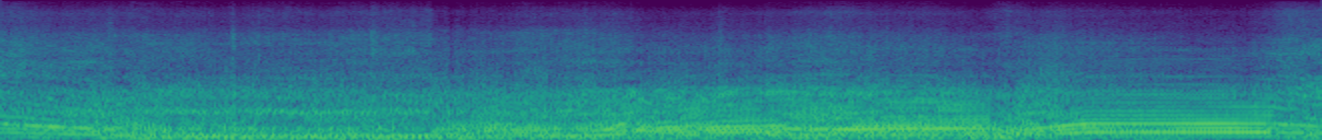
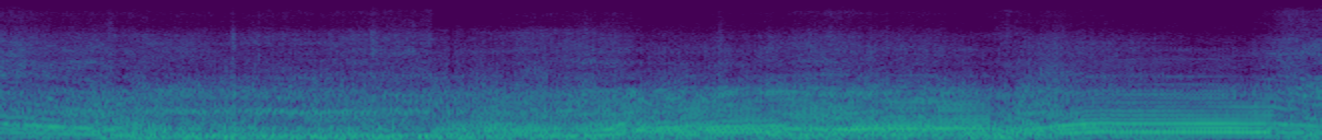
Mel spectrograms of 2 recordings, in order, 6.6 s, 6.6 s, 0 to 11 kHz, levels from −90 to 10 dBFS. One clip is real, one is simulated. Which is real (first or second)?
first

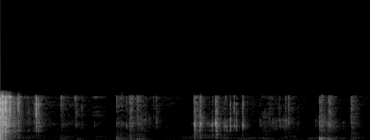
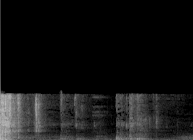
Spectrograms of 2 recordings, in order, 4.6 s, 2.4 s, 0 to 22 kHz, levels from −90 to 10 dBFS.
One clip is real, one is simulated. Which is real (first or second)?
second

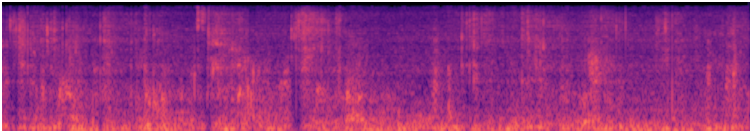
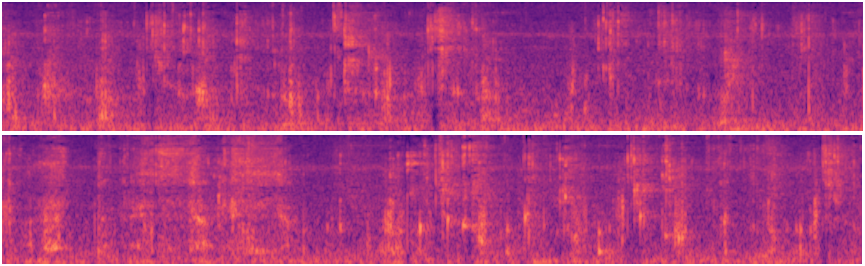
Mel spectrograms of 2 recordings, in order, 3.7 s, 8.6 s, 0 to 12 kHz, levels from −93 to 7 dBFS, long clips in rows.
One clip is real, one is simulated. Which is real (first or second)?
second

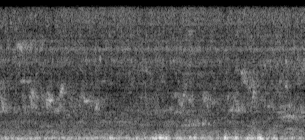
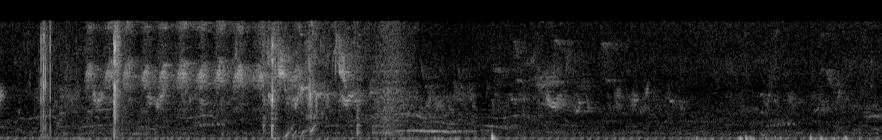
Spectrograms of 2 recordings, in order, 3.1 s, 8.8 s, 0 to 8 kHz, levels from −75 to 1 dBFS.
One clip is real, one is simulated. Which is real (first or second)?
second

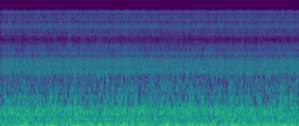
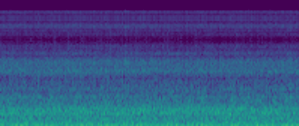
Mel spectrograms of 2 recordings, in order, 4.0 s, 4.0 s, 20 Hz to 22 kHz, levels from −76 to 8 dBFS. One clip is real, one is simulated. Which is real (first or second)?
second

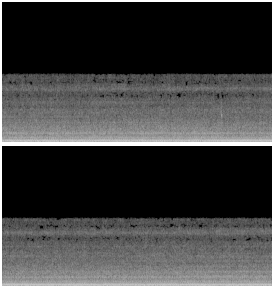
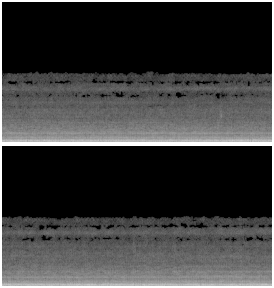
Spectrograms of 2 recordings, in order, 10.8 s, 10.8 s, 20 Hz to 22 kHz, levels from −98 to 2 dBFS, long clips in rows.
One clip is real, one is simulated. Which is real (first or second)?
first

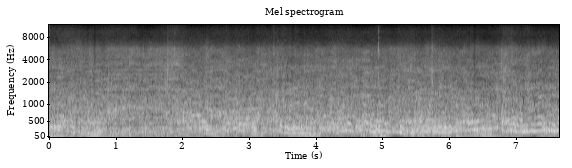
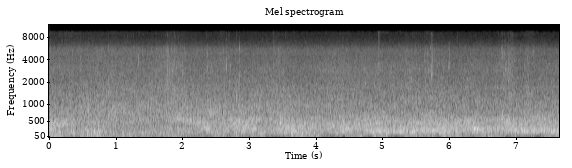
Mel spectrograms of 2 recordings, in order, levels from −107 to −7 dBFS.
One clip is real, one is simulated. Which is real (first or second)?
second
